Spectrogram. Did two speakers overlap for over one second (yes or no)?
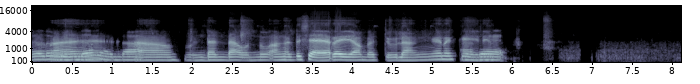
no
